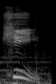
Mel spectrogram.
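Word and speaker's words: 木: Okay, this is a tree and it's pronounced key.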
